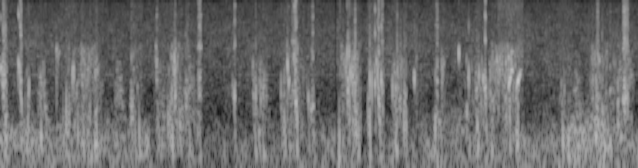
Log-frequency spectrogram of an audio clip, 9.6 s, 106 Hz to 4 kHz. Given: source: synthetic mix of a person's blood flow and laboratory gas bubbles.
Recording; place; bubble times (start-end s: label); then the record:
Doppler ultrasound of blood flow; subclavian vein
0.00-0.12 s: bubbles
0.23-0.52 s: bubbles
0.57-0.70 s: bubbles
0.82-1.56 s: bubbles
1.94-2.13 s: bubbles
2.31-3.04 s: bubbles
3.47-3.56 s: bubbles
3.76-4.01 s: bubbles
4.18-4.75 s: bubbles
5.09-5.42 s: bubbles
5.48-5.77 s: bubbles
5.85-6.15 s: bubbles
6.18-6.25 s: bubbles
6.49-6.69 s: bubbles
6.85-6.92 s: bubbles
6.96-7.84 s: bubbles
8.38-8.59 s: bubbles
8.82-9.51 s: bubbles
From the record:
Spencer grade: 3 (all of the cardiac periods contain showers or single bubble signals, but not dominating or overriding the cardiac motion signals); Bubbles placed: anywhere in the cardiac cycle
